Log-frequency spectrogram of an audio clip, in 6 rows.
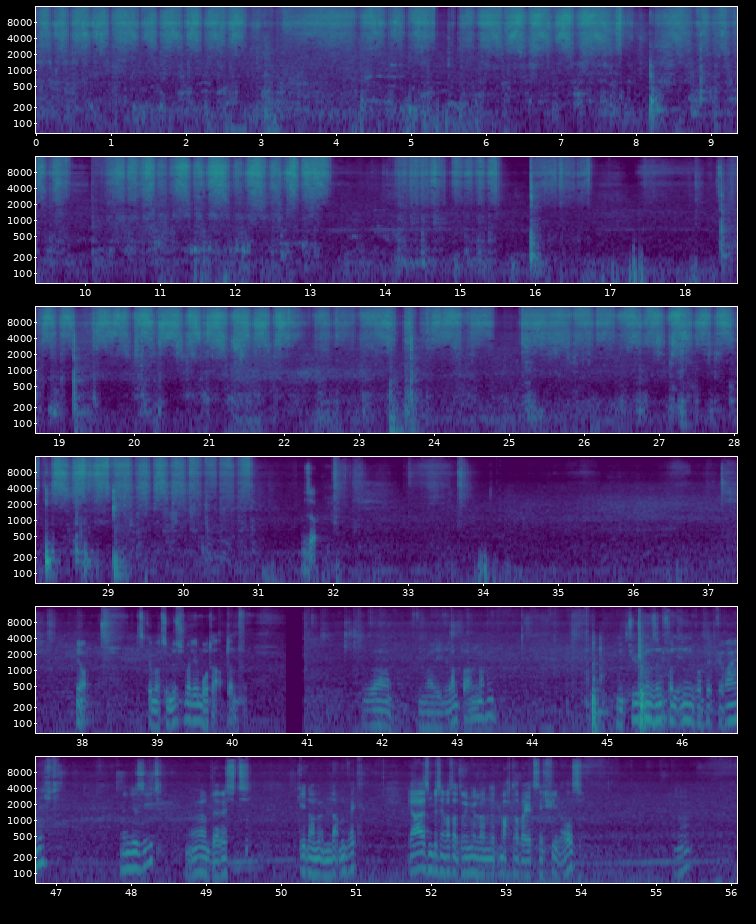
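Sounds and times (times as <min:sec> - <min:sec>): brush scrubbing car bodywork: 0:00.0 - 0:13.4, 0:14.1 - 0:16.8, 0:18.5 - 0:31.0.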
